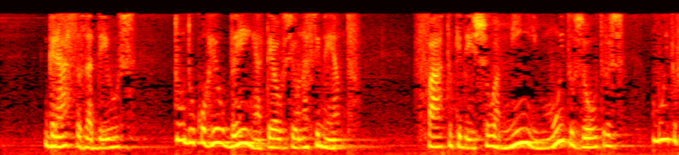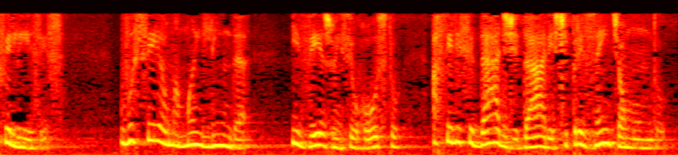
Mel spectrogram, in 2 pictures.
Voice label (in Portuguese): Parabéns Pela Criança Feminino; Telemensagens 2017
